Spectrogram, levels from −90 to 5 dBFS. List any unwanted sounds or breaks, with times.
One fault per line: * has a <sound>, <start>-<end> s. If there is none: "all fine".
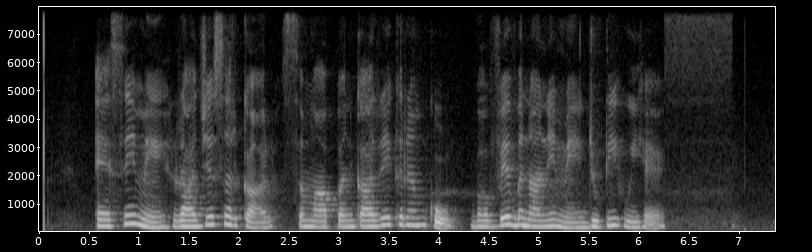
all fine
